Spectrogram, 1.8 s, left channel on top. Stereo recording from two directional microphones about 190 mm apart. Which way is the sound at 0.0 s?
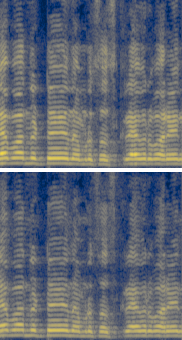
25° left (ahead or behind).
